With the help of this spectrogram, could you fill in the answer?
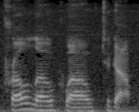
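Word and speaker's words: Proloquo2Go: hello welcome to the conversation first of all pronounce this for me sure it's called Prolo qu to go it's Latin for speak out loud I feel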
